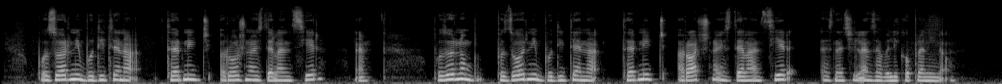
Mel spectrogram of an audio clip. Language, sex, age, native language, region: Slovenian, female, 12-17, Slovenian, Pomurje region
